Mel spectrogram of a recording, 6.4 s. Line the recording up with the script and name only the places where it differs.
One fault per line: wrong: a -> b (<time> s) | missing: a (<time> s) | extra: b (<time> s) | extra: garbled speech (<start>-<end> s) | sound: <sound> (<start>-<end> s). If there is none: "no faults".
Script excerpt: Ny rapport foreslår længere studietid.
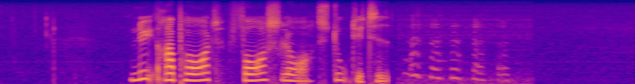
missing: længere (3.1 s)
sound: laugh (4.0-5.1 s)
